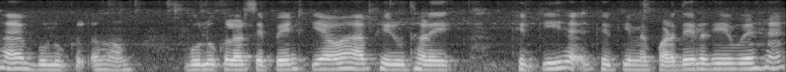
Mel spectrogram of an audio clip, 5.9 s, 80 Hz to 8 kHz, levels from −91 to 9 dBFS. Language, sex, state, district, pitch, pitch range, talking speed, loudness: Hindi, female, Bihar, Katihar, 160 Hz, 155-180 Hz, 215 wpm, -16 LUFS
